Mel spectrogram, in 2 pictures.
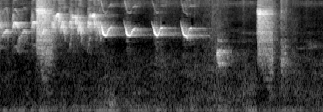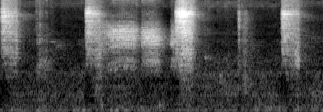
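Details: Van Hasselt's sunbird (kolibri ninja) sound used as a lure so caged birds start singing; thin, high, quickly repeated whistled notes slurring downward, then scattered sharp high chips.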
